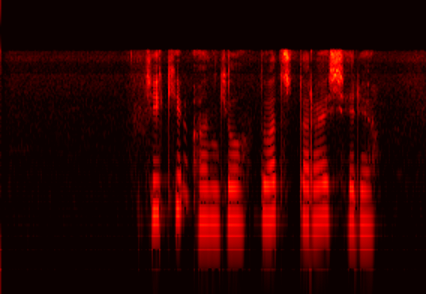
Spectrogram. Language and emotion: Russian, neutral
